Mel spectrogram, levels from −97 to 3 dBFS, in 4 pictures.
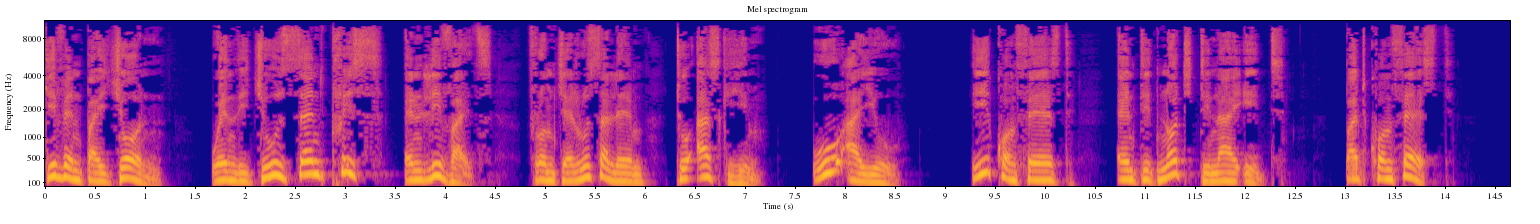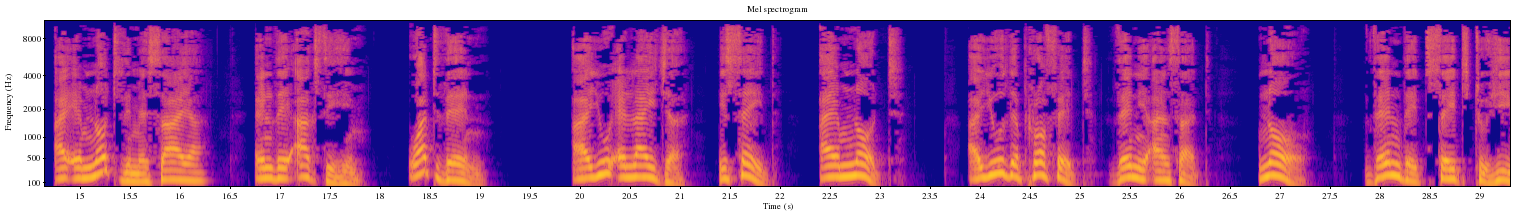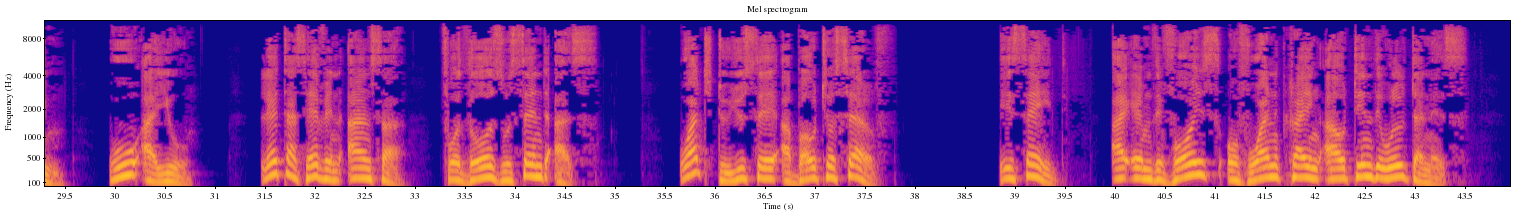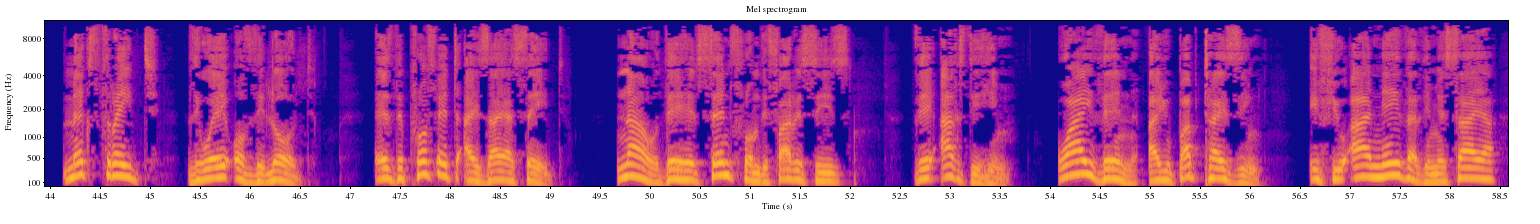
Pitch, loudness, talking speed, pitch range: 145 Hz, -17 LUFS, 125 wpm, 115-175 Hz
